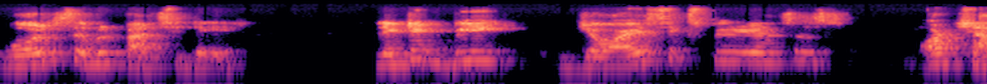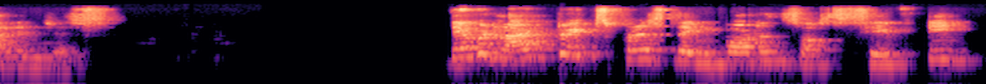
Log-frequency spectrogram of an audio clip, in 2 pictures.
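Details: Adult speaker; typical speech.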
